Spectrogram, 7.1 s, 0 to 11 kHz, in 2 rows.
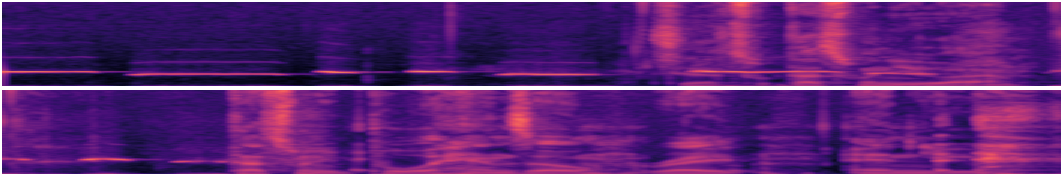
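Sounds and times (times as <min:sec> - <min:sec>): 
person whistling an eerie tune: 0:00.0 - 0:04.6
speech: 0:02.2 - 0:03.7, 0:04.3 - 0:07.0.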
